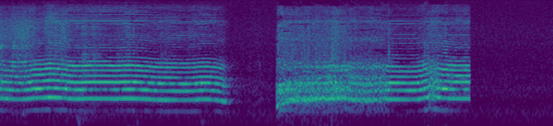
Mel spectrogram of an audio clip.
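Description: A dog howls loudly with a long, wavering cry.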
